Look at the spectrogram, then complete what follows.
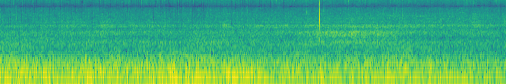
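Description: Gusting wind of an approaching thunderstorm buffeting the microphone as a low, uneven rumble, with a brief faint click about four seconds in.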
